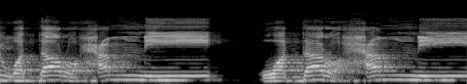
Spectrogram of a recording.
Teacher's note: یہاں آپ لوگ آیت دیکھ رہے ہیں وَتَرْحَمْنِي، یہاں را ساکن ہے اور اس سے پہلے زبر ہے، را کے اوپر جزم ہے یعنی را ساکن ہے اور اس سے پہلے زبر ہے، تو یہاں را جو ہے وہ پورا ادا ہوگی، موٹی ادا ہوگی، اور اس کو پڑھیں گے وَتَرْحَمْنِي وَتَرْحَمْنِي۔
